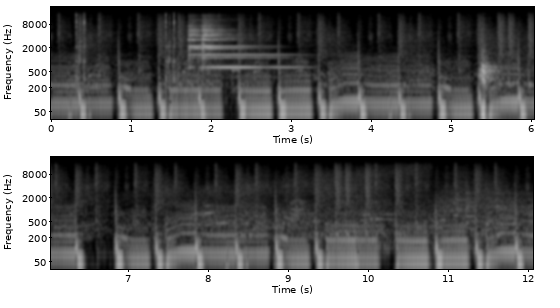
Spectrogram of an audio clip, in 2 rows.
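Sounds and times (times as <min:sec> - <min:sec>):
electronic music with steady beat: 0:00.0 - 0:12.0
notification bell ding: 0:01.7 - 0:03.3.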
